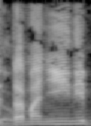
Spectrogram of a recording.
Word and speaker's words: Tamagnini: Sí, en italiano se dice Tamagnini, pero es GN, sí.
